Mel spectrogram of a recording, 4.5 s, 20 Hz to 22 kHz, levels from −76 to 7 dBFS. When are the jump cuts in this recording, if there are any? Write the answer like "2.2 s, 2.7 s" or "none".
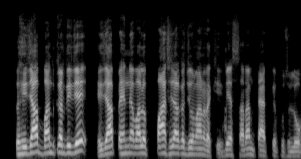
3.3 s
